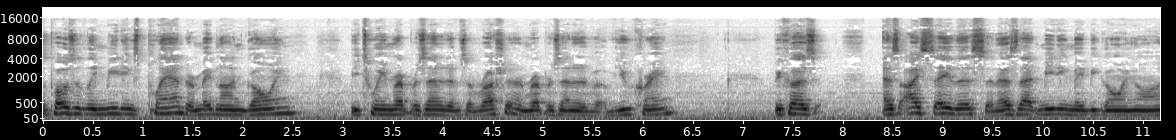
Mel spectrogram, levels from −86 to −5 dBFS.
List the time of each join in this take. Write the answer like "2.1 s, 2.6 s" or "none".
1.7 s, 7.3 s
